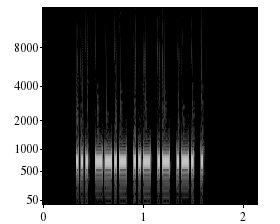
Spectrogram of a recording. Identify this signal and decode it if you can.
Morse code, heard as a keyed tone, about 52 wpm, 700 Hz. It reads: SQUARE
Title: Sentences from Top 1000 Words - Review Part 7 - New Word Drill - 50wpm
